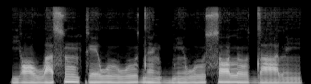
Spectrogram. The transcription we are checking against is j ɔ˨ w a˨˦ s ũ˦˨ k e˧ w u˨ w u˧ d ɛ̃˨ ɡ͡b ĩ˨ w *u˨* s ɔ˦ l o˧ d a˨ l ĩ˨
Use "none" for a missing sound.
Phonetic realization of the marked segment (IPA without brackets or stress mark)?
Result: u˧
